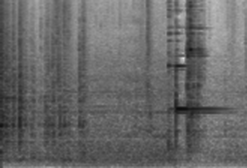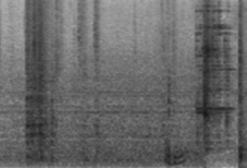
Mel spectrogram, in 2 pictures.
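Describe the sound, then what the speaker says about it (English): Ice cubes tossed into a blender clatter and clink against the jar in three short, sharp bursts separated by quiet stretches, close and fairly loud. "Now I'm going to throw in some ice first."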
